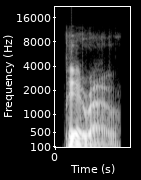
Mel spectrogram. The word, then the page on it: pierrot: British English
